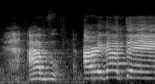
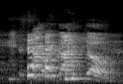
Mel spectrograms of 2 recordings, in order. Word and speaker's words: arigato: Arigate. Oh, yeah. Arigate. Arigato.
